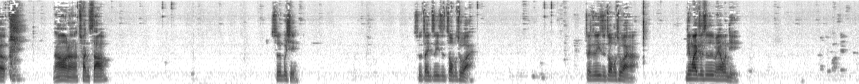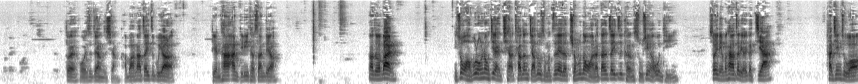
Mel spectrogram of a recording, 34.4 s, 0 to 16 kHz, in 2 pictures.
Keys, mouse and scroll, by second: 1.4 click, 3.0 click, 8.7 click, 9.2 click, 10.7 click, 12.7 Delete, 18.8 scroll up 2, 20.5 click, 23.2 Delete, 24.6-25.0 scroll down 2, 25.6 shift+middle click, 28.1 click.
